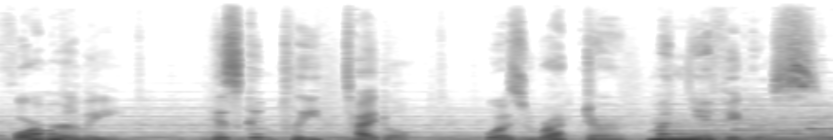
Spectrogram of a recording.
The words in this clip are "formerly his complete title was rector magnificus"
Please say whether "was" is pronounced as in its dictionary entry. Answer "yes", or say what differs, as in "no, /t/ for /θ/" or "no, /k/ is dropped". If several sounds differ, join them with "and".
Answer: yes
